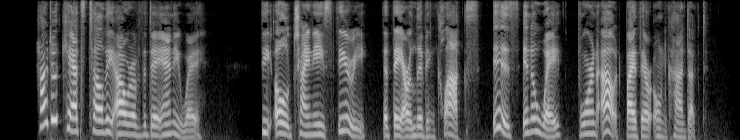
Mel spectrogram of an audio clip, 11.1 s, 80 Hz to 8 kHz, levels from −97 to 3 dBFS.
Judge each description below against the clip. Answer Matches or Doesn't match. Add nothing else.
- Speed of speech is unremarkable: Matches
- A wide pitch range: Matches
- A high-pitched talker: Matches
